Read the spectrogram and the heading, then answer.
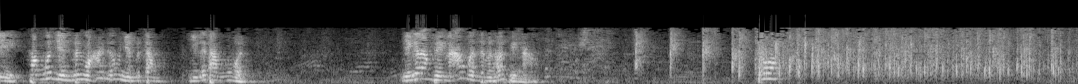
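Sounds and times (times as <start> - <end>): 
speech: 0.0 - 2.6, 4.0 - 6.0
audience applause at a Buddhist dharma talk: 6.7 - 10.7.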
